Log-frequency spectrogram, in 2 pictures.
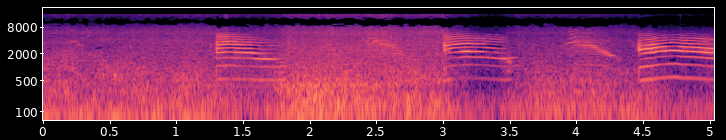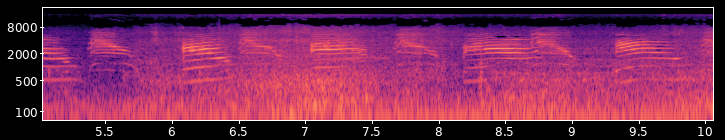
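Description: A cat meowing over and over, about a dozen short calls, sometimes two in quick succession, each rising and falling in pitch.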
